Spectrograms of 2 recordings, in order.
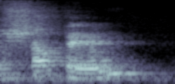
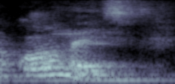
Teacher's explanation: a gente tem o encontro de duas vogais, sendo a primeira vogal mais forte, a segunda vogal um pouco mais fraca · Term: ditongo decrescente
